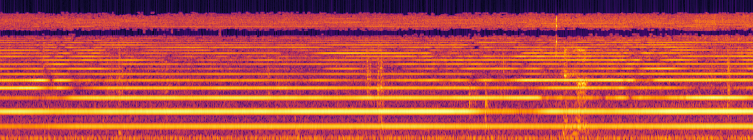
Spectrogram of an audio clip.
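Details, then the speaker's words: Dump truck drop axle lift air bag blown out on top, no air pressure so the axle sits down; loud steady hiss with fixed tones over low engine rumble as air escapes the blown lift bag. "right here where my finger is is where the lift bag is blown out it's right here on top"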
